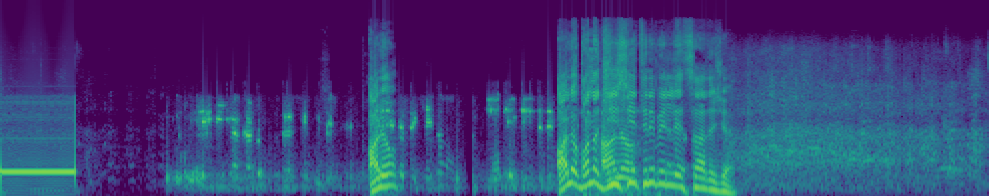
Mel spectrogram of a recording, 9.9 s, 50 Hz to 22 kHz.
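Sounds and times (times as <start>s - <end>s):
voice talking over the telephone line: 1.8s - 7.0s
speech: 3.7s - 4.1s, 5.6s - 7.5s
laughter: 7.2s - 9.8s.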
